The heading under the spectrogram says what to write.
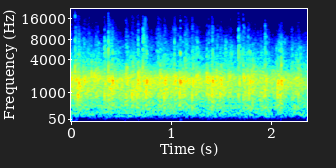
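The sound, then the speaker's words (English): A church audience applauds steadily for the operations team at a morning service, a dense wash of many hands clapping at once, sustained and fairly loud throughout without any voices standing out. “And will you join me in giving them a round of applause for doing?”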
